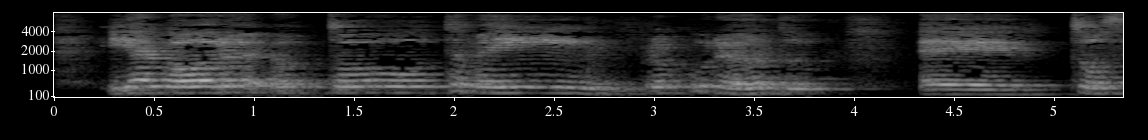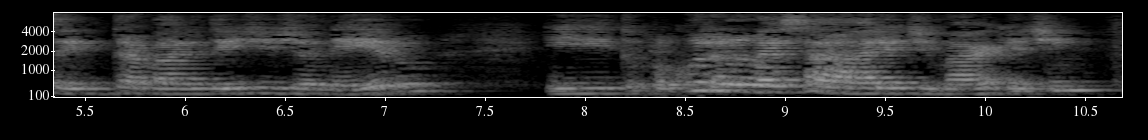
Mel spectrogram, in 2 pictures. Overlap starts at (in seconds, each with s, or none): none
